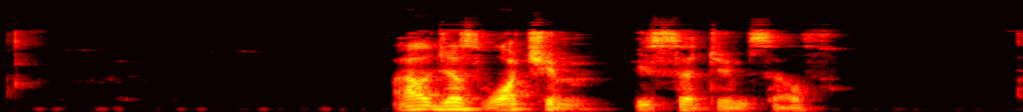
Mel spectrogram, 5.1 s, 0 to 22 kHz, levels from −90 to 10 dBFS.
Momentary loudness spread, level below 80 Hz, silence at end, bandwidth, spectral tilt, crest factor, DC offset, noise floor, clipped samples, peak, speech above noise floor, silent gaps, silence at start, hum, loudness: 11 LU; -58 dBFS; 1 s; 10.5 kHz; -3 dB/octave; 22 dB; under 0.1%; -85 dBFS; under 0.1%; -2 dBFS; 65 dB; none; 1.95 s; none; -19 LUFS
